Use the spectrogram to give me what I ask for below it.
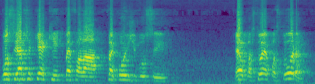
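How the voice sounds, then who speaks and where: A man's voice: high voice, brisk, fairly bright tone, echoey room, poor audio. A man preaching a fervent sermon in a church, pressing his listeners with rhetorical questions and acting out what imagined churchgoers say.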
